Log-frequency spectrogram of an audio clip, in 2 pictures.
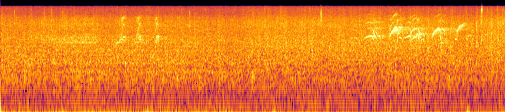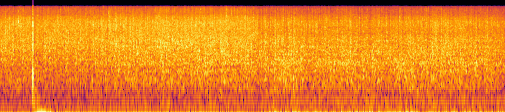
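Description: Steady rain falling, with a bird chirping in short bursts about a second in and again around five seconds in. One sharp tap stands out a little before seven seconds in.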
